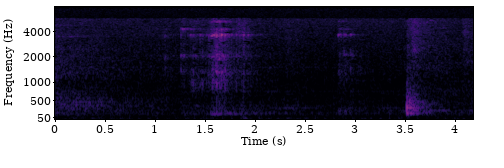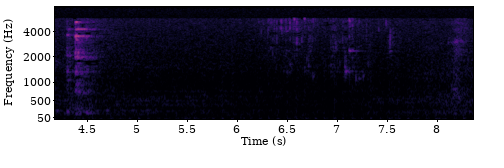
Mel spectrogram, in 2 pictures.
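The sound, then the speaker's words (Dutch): A small splash of water trickles into wine in a chalice, a couple of brief faint drips, quiet, with no one speaking. “Water en wijn worden één.”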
